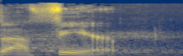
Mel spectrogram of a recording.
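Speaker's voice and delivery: ordinary talk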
